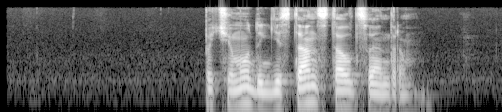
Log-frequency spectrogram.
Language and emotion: Russian, neutral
